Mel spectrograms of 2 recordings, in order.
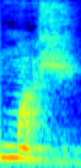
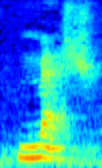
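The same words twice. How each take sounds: First: "mush" with a short uh vowel, as in Mashrafi; full-name vowel. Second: "mash" with an open a as in cat; nickname vowel. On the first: Teacher showing the written form, "mush" with uh vowel. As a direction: say "mush" with an uh sound. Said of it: "this is how I will write". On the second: Teacher giving the player's short nickname, "mash" with open a. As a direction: say "mash" with the a sound. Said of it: "a sound". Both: Shown as a demonstration.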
